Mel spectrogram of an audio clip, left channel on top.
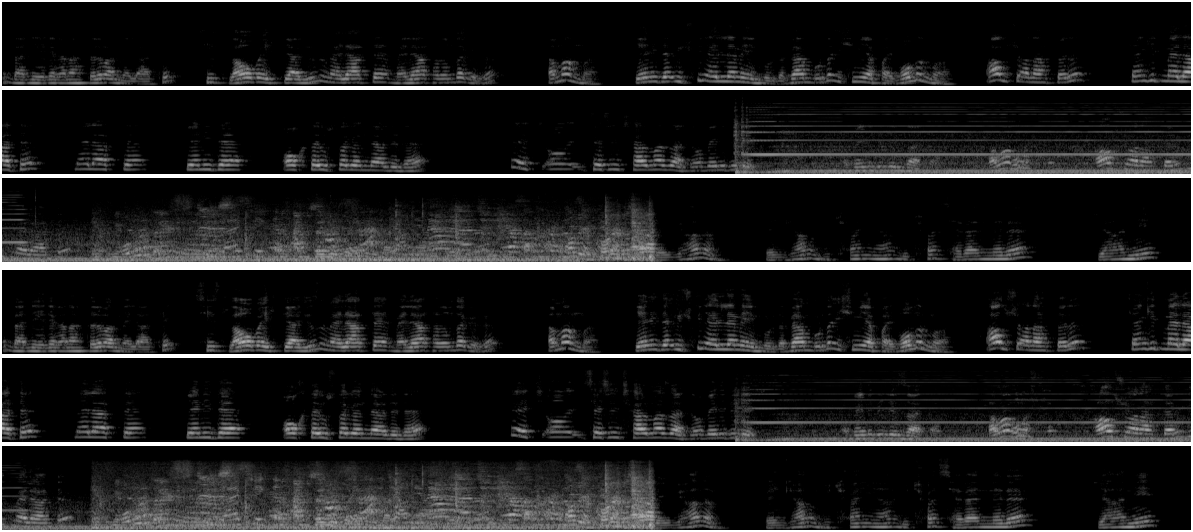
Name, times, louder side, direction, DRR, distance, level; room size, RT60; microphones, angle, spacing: voice 1, 0.0-5.0 5.5-6.0 6.3-9.5 9.8-10.8 11.3-12.3 12.6-13.3 13.7-14.3 14.7-16.1 17.0-19.5 20.3-21.3 21.8-22.2 22.8-24.5 25.0-25.5 30.1-31.0 31.4-34.1 34.7-35.3, right 3 dB, 50° right, 2.1 m, -38 dB
Microwave oven, 19.2-29.6, left 2 dB, 85° left, 1.2 m, -41 dB
Bowed string instrument, 19.2-24.1, left 6 dB, 45° left, 2.6 m, -42 dB
sound 1, 24.7-30.3, right 3 dB, 25° right, 0.5 m, -32 dB
voice 2, 25.9-28.3, right 4 dB, 75° right, 1.1 m, -41 dB
9.3 x 6.6 x 3.2 m
head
